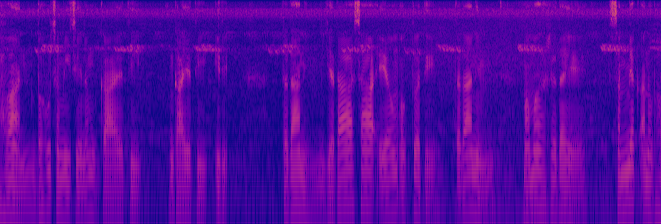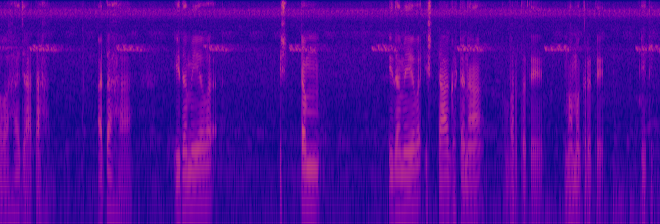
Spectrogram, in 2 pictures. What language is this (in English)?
Sanskrit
